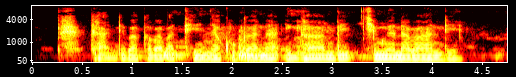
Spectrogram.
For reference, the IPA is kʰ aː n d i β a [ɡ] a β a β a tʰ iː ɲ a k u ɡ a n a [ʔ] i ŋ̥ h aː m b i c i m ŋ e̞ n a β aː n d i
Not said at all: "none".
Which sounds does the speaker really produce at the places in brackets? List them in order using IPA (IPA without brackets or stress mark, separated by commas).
k, ʔ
